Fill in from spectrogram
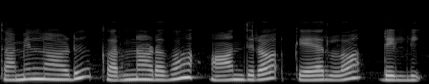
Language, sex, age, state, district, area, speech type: Tamil, female, 30-45, Tamil Nadu, Coimbatore, rural, spontaneous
